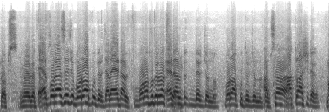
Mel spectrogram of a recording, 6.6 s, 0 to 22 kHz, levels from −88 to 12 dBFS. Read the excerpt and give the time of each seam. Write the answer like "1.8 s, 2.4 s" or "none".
none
